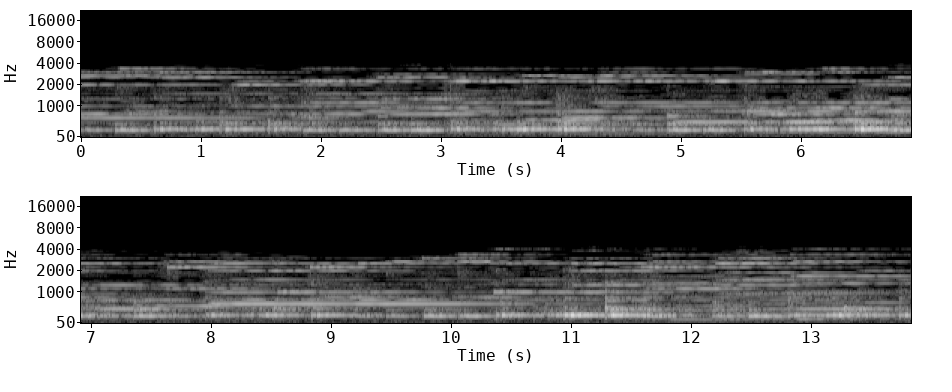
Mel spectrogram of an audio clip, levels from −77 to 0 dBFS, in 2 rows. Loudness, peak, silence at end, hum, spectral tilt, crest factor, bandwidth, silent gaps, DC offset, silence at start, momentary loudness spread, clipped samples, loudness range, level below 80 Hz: -25 LUFS; -6 dBFS; 0 s; none; -9.5 dB/octave; 18 dB; 4.3 kHz; none; under 0.1%; 0 s; 7 LU; under 0.1%; 3 LU; -60 dBFS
